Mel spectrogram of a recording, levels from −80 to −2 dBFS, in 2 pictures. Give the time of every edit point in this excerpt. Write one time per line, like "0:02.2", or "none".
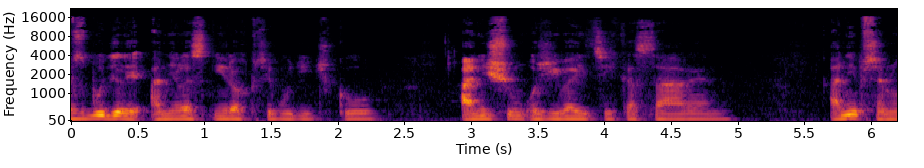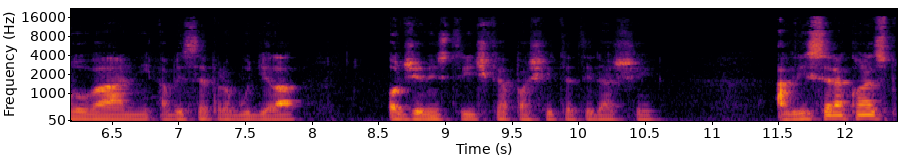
none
